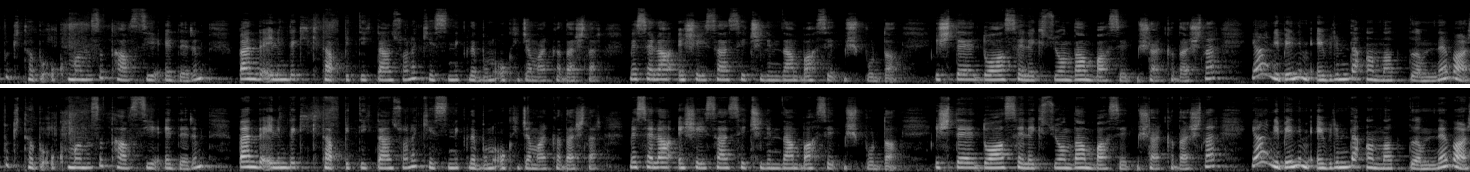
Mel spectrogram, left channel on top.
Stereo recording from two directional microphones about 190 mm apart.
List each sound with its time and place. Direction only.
0.3 s a woman's voice: 45° right (ahead or behind)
